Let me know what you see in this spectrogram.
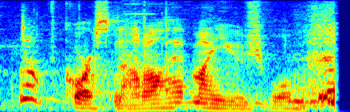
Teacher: Preste atenção aqui na hora que ele fala of course not. Você não vai perceber o som do T. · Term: connected speech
